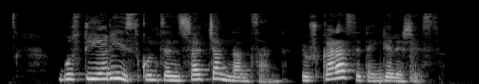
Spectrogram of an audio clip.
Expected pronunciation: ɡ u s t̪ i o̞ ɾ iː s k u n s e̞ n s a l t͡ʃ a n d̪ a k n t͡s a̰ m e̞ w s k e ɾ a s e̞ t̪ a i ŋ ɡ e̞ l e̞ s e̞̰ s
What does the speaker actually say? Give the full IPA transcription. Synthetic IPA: ɡ u s t̪ i o̞ ɾ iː s k u n t͡s e̞ n s a l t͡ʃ a n d̪ a n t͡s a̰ n e̞ w s k a ɾ a s e̞ t̪ a i ŋ ɡ e̞ l e̞ s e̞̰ s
